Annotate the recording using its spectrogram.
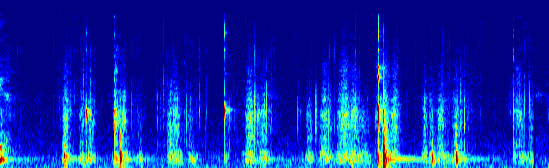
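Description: Slime and shaving cream being stirred in a bowl: irregular squishy, crackly sounds with occasional clinks of the stirring utensil against the bowl, which rings briefly after each. The loudest clink comes about two-thirds of the way through.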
